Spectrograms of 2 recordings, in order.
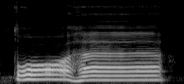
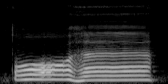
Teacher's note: تو کو موٹا پڑھنا ہے، ہا کو سینے سے نکال کے پڑھنا ہے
